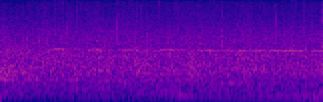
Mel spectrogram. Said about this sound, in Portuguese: Aleluia! Aleluia! Aplauda! Aplauda o seu Deus.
